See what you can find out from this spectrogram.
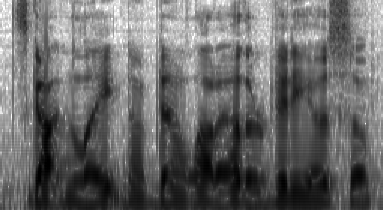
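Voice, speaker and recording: A man casually walking through code in a screen-recorded tutorial, his voice a little hoarse from a long night of recording, with many fillers as he thinks aloud. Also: lowish voice, completely flat delivery, quick pace, a bit bright. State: voice getting hoarse late at night. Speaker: tutorial maker.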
